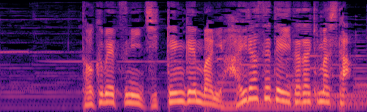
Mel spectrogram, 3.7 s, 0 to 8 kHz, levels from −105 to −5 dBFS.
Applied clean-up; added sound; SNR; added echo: none; none; none; none.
